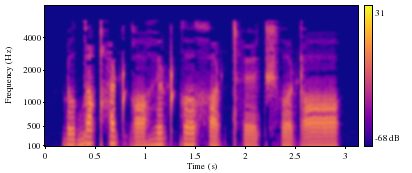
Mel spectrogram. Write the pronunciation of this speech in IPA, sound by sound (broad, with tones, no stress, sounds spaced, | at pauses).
ɽ u˨ ɡ u˦ qʰ ʉ˦ ʈ ɡ ɔ˨ ɦ ʉ˦ ʈ k o˦ x ɔ˨ ʈ tʰ ø˨ t͡ʃʰ o˦˨ ʈ ɔ˦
